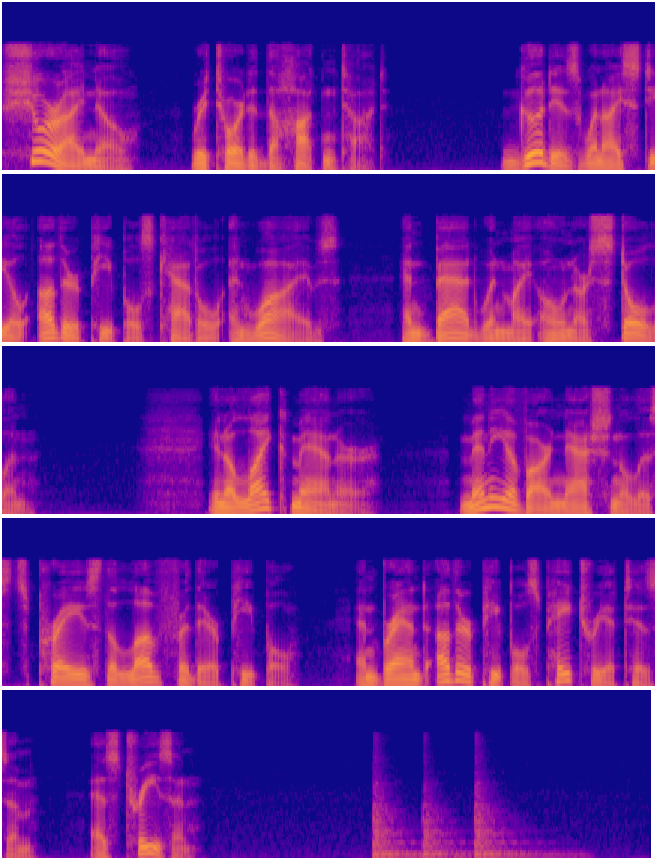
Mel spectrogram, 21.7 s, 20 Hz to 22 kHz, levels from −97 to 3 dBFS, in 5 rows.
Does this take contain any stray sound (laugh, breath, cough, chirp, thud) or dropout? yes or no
yes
